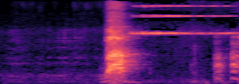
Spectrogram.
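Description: A small dog gives a sharp bark.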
